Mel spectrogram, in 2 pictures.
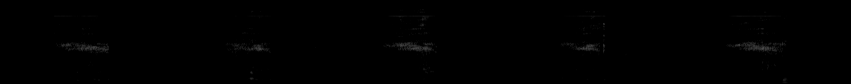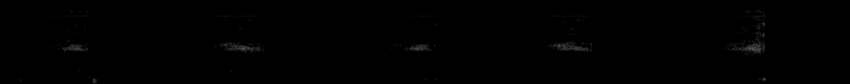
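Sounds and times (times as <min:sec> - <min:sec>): knife blade scraping sharpener: 0:15.8 - 0:16.2.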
